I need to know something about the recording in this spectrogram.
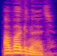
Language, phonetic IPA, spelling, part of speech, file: Russian, [ɐbɐɡˈnatʲ], обогнать, verb, Ru-обогнать.ogg
- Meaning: 1. to overtake 2. to excel, to surpass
